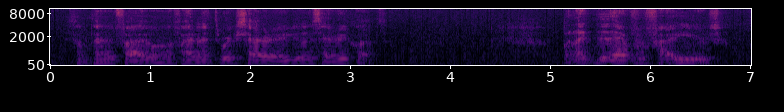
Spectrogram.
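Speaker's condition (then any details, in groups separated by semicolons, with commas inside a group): Brain injury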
